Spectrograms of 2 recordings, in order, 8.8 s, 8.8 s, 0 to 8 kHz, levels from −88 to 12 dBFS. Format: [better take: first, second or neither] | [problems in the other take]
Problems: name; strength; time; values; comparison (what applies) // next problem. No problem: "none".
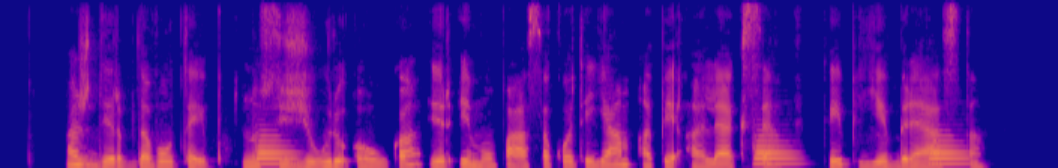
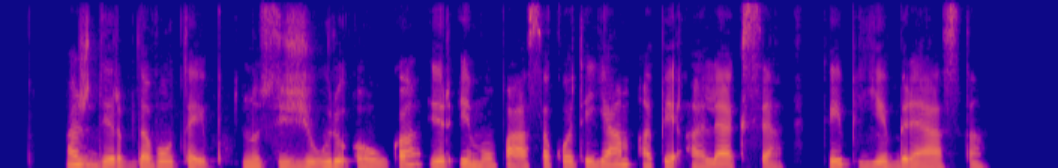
second | noise reduction (neural mask model RNNoise)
